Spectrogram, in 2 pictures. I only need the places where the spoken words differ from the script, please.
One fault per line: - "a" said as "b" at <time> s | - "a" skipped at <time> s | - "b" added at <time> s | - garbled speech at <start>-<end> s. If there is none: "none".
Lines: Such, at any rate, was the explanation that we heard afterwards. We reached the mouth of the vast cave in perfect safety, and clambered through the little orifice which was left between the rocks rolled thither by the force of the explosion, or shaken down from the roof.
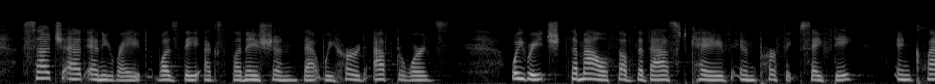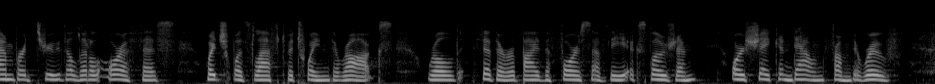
none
